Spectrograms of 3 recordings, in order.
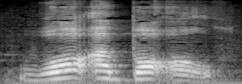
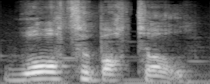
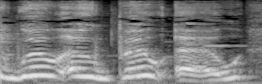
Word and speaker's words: water bottle: and i'm offended because i do not say it like this i will say until i die that i do not pronounce this like this this literally says and i don't pronounce it like that i say water bottle or water bottle water bottle i don't say woo boo so whoever made this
